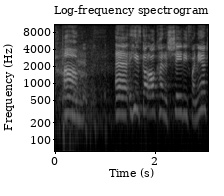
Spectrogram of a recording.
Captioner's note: laughter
